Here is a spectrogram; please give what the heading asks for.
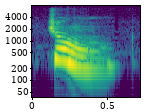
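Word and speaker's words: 重: 다음에 무거울 중 차인데요 무거울 중 짜는 중국어 발음 도중 가 피스 태 요 쫑 이 걷다 라는 뜻이죠 무겁다 그러면 또 쫑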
